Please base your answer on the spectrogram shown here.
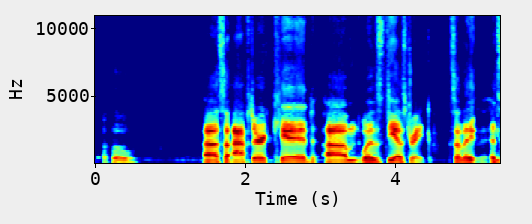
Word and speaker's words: X Drake: Yeah, so it's spelled like X Drake, but it's pronounced like Diaz, like 10 in Spanish.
